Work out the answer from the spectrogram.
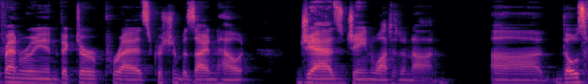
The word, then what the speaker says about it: Bezuidenhout: Bezuidenhout.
